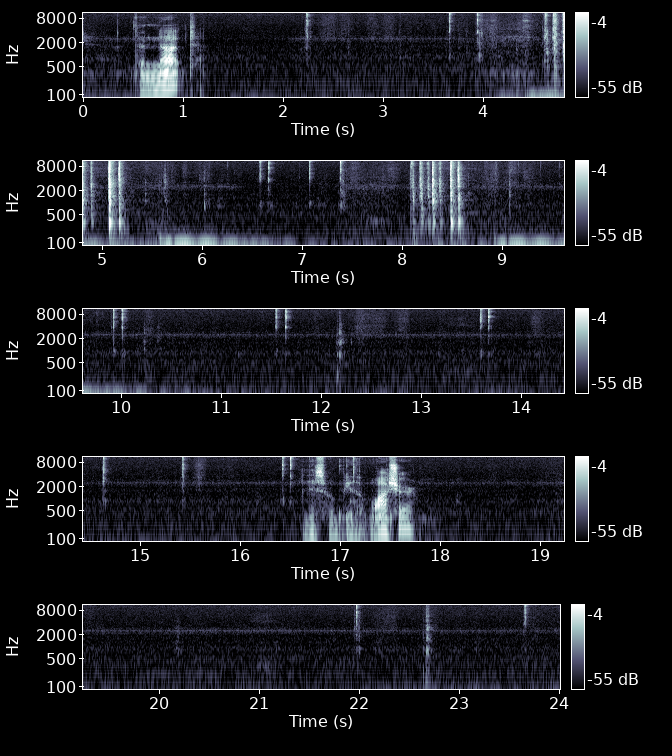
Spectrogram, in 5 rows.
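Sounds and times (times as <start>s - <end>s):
computer keyboard typing: 4.6s - 5.3s, 8.1s - 8.7s
mouse clicks: 9.9s - 10.2s, 11.5s - 11.8s, 13.6s - 13.8s.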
